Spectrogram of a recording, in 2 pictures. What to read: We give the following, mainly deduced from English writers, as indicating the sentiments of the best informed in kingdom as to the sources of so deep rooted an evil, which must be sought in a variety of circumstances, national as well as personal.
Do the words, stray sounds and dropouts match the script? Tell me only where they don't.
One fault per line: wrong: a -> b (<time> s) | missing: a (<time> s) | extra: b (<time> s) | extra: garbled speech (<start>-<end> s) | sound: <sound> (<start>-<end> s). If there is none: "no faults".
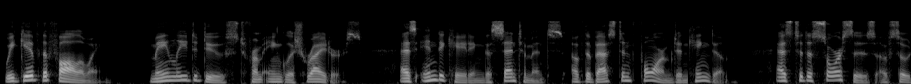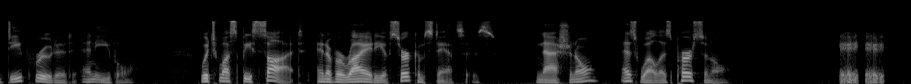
sound: laugh (17.5-18.0 s)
